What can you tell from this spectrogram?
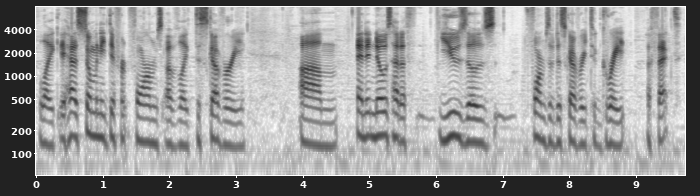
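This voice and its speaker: A man's voice: mid-range voice, steady tone, a little slow, fairly bright tone, faint music behind. A man hosting a gaming channel, giving rambling, chatty let's play commentary with stumbling restarts.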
